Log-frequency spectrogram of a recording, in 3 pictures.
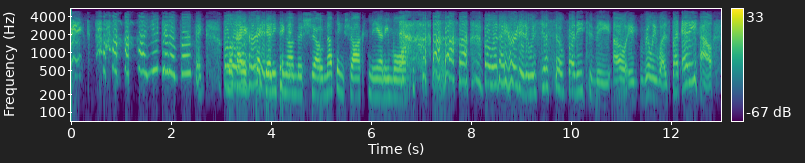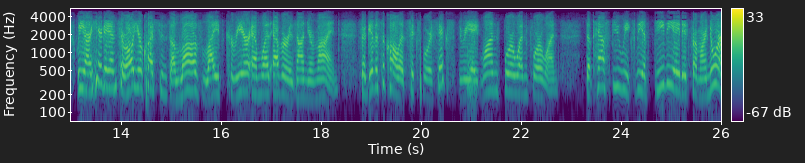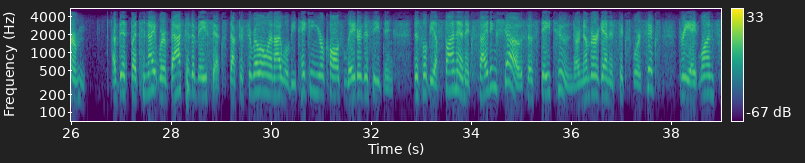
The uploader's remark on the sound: Take your calls on the air - LIVE!!! A live call-in radio talk show.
